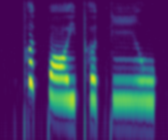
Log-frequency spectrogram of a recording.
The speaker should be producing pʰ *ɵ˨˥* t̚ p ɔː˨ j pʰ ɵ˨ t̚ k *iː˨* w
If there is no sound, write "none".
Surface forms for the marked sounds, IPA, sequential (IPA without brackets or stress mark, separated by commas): ɵ˥, iː˨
